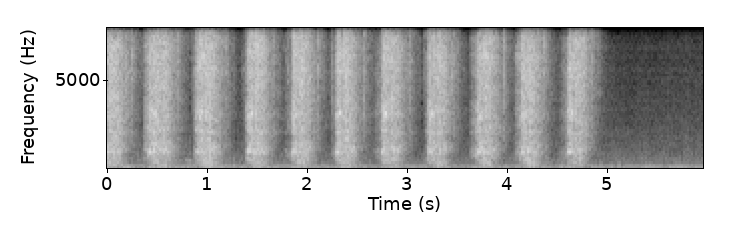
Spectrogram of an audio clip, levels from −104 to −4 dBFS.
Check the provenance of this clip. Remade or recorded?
remade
